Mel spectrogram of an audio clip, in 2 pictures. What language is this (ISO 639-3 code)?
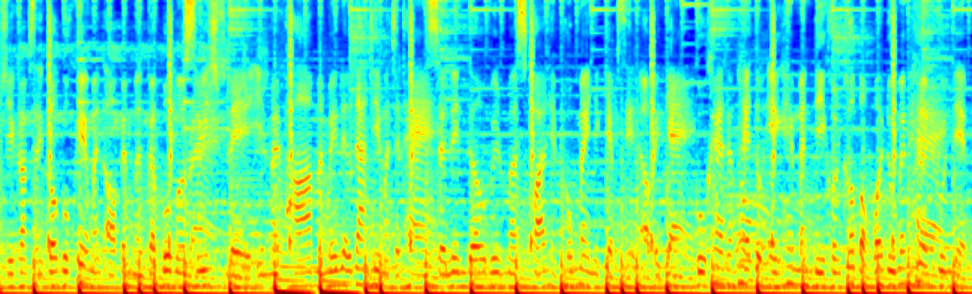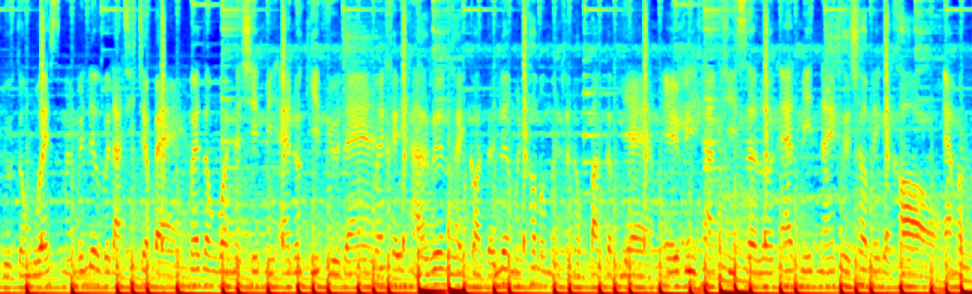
tha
